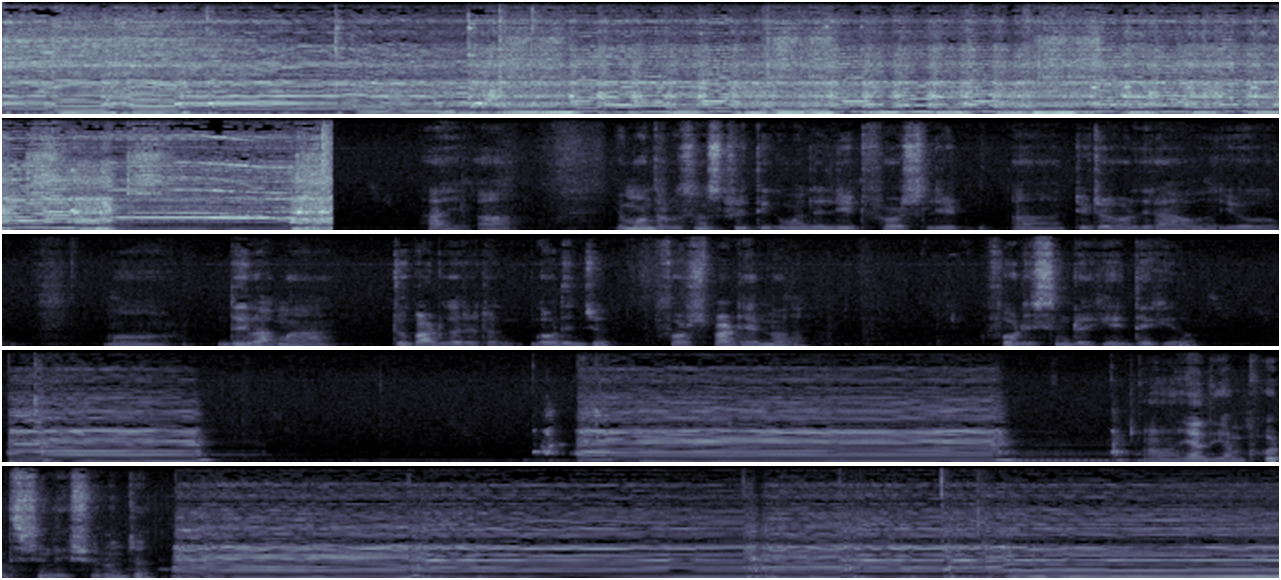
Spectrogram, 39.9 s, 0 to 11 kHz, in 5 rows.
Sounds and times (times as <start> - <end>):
Music: 0.0 - 10.1, 24.0 - 25.3, 27.3 - 31.0, 33.0 - 39.9
Speech: 10.6 - 11.2, 11.8 - 16.0, 16.6 - 21.0, 22.1 - 23.5, 31.0 - 32.9.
